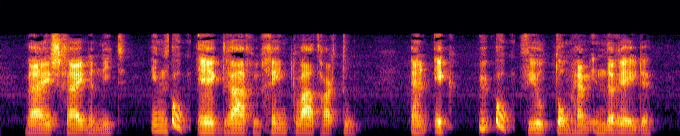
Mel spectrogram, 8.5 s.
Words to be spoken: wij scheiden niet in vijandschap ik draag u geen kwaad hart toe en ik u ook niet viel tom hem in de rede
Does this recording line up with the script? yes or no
no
